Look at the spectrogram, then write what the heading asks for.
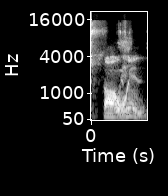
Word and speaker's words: Samhain: ancient Celtic Festival of Sam ha pronounced s wi so Barack the the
